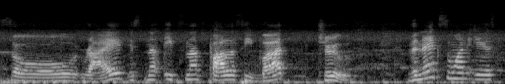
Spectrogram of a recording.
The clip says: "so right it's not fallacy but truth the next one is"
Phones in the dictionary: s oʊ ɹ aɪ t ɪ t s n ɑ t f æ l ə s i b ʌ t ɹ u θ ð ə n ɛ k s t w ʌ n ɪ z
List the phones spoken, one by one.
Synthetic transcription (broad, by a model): s oʊ ɹ aɪ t ɪ t s n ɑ t p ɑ l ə s i b ʌ t ɹ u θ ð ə n ɛ k s t w ʌ n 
